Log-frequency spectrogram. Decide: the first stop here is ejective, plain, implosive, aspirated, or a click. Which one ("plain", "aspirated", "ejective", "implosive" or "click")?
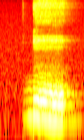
implosive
